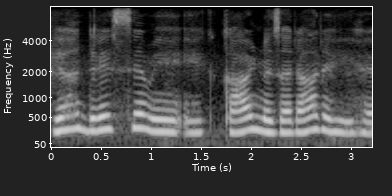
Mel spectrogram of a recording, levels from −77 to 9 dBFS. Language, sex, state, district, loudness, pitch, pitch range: Hindi, female, Jharkhand, Palamu, -13 LUFS, 230 Hz, 215-255 Hz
